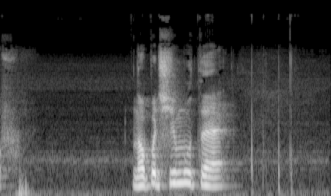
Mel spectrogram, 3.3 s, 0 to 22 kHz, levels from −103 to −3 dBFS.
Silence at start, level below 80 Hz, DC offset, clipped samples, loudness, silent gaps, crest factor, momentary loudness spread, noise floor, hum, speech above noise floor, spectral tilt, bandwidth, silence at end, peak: 0.05 s; -48 dBFS; under 0.1%; under 0.1%; -19 LUFS; none; 20 dB; 20 LU; -56 dBFS; none; 38 dB; -5 dB/octave; 12 kHz; 1.05 s; -2 dBFS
